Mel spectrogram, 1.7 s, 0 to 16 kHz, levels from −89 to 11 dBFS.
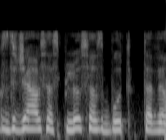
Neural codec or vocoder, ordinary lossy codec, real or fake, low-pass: none; AAC, 96 kbps; real; 7.2 kHz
